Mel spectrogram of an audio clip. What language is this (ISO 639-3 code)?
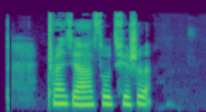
zho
